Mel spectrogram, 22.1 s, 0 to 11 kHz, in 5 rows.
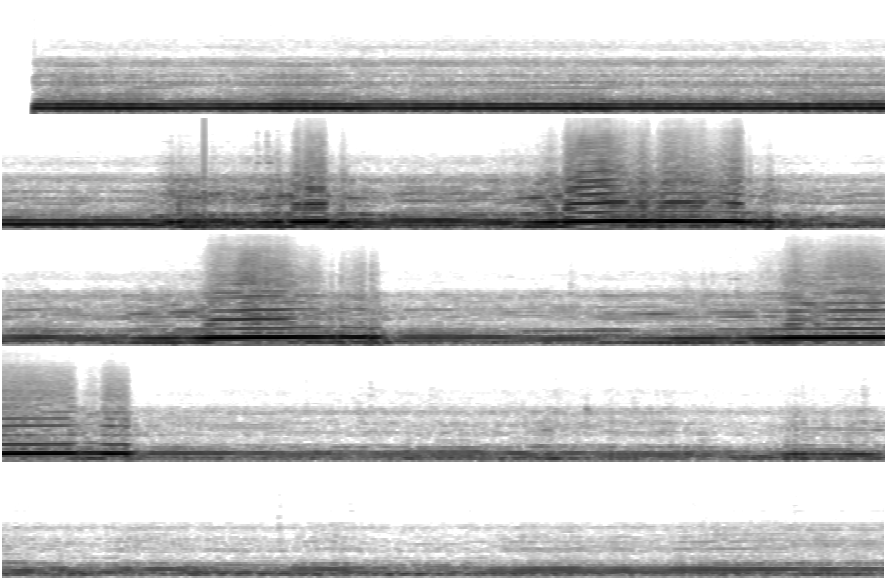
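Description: Honda S2000 race car's four-cylinder engine running at steady revs, then pulling hard from about five seconds in with four loud rising revving pulls. About fourteen seconds in it drops suddenly to a quieter, lower drone as the throttle comes off.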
